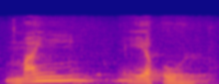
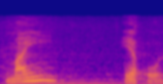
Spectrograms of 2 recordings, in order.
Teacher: With the nasal quality of the noon is retained, and there is idgham, which is naqis, which is incomplete idgham. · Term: partial assimilation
